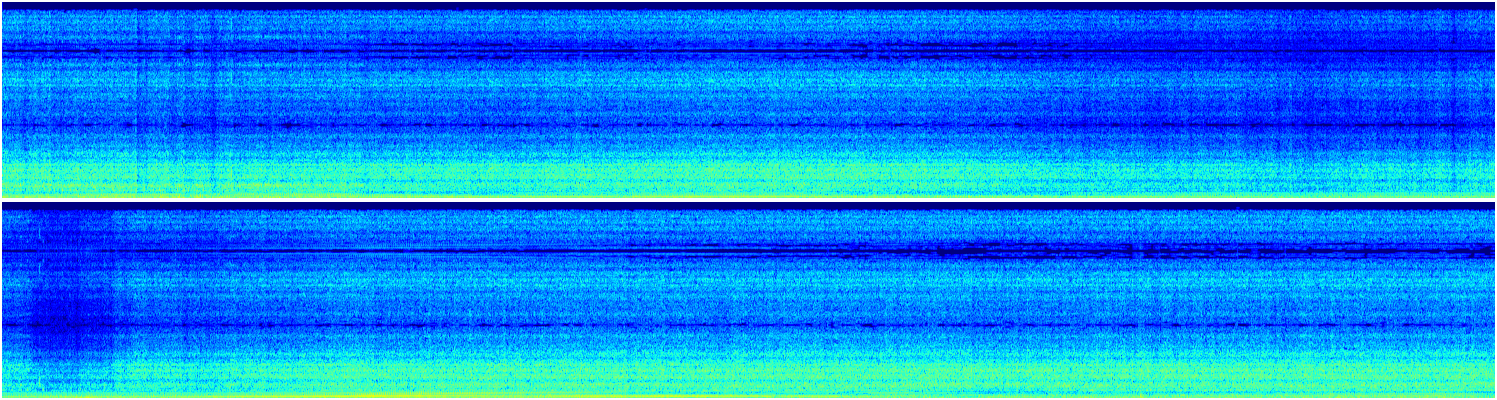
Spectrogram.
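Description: Sport motorcycle engine under heavy wind noise on a helmet-mounted microphone. The engine note falls as the bike slows, holds steady through the middle, then rises as it accelerates, with a couple of quick gear changes about two-thirds of the way in.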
